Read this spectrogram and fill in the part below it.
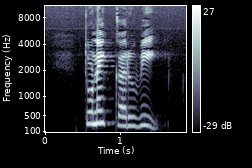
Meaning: equipment
- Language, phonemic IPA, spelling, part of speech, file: Tamil, /t̪ʊɳɐɪ̯kːɐɾʊʋiː/, துணைக்கருவி, noun, Ta-துணைக்கருவி.ogg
